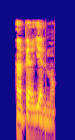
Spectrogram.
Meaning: imperially
- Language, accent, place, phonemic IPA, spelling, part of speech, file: French, France, Lyon, /ɛ̃.pe.ʁjal.mɑ̃/, impérialement, adverb, LL-Q150 (fra)-impérialement.wav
